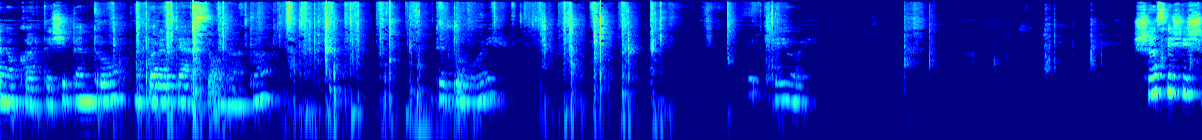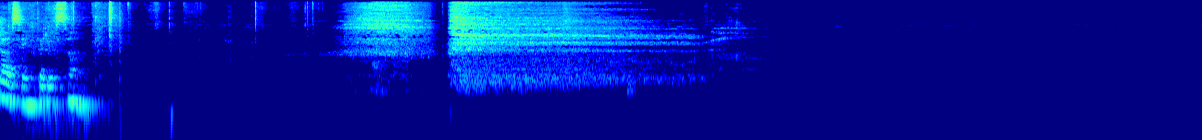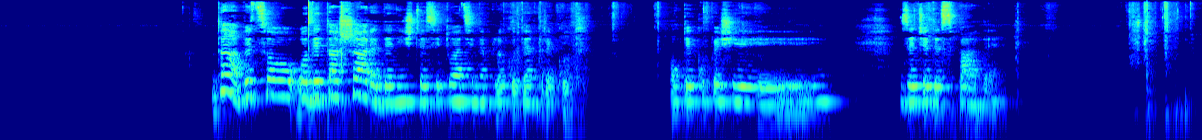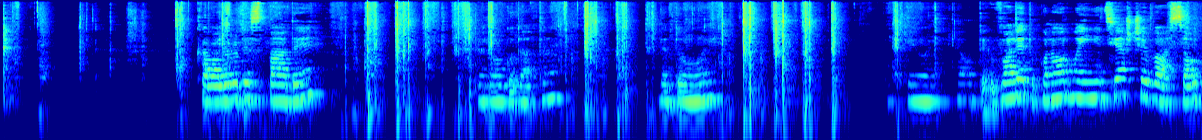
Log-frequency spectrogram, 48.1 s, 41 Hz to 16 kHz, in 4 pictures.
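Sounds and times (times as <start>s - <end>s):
cards shuffling: 0.9s - 7.9s, 9.0s - 11.1s, 12.3s - 14.7s, 35.3s - 38.8s, 39.4s - 45.6s
person breathing in: 15.3s - 19.7s
person sighing exhale: 15.4s - 19.5s.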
